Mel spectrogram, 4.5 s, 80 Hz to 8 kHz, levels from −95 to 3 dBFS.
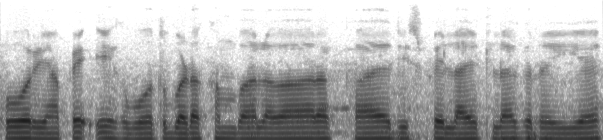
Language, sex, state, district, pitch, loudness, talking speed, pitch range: Hindi, male, Haryana, Rohtak, 115 Hz, -18 LUFS, 210 wpm, 115-120 Hz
